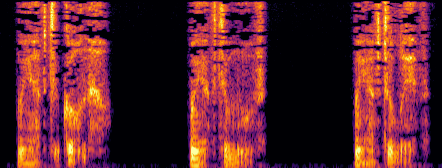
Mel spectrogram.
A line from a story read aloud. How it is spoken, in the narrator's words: Zell leaned in close, his lips against my ear, and whispered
